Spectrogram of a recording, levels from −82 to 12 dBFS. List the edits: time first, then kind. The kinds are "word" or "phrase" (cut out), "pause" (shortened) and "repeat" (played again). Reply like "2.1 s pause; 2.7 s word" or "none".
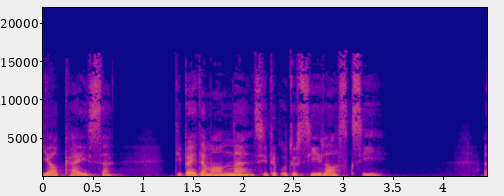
2.4 s word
